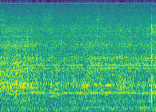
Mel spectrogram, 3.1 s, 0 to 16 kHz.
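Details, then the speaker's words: 2009 BMW 335i 6-speed manual, ignition on with engine off, heater at max and fan low, during coolant bleeding after a partial flush; electric coolant pump runs with a quiet steady hum and faint mid-pitch tone, cycling on and off about 12 minutes. "And if you hear the electric pump, so the electric pump just came on and the bleeding procedure has commenced. The electric coolant pump is going to turn on and off automatically for about 12"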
